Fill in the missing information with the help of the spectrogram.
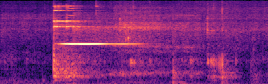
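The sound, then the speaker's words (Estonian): Glasses clink together once in a toast, a bright ring that lingers and fades over a couple of seconds against a quiet background. “teeme, teeme tilksi.”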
